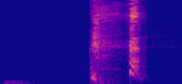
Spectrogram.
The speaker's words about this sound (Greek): βαθιά ανάσα. Βαθιά ανάσα.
